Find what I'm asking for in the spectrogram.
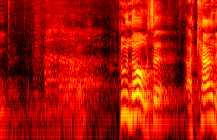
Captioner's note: laughter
